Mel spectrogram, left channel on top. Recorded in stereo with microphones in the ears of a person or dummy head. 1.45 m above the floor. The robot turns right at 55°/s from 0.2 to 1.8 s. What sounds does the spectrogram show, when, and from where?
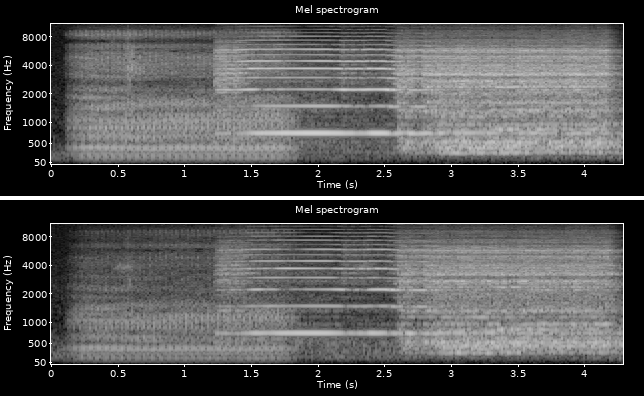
1.2 s a violin: 60° left, 0.5 m; by 4.2 s 90° left, 0.5 m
